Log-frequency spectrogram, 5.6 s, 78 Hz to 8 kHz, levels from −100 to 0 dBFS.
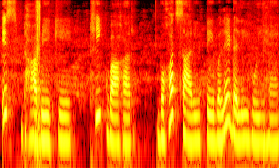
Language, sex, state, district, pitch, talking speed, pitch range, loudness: Hindi, female, Madhya Pradesh, Katni, 170 Hz, 120 wpm, 160-190 Hz, -20 LUFS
